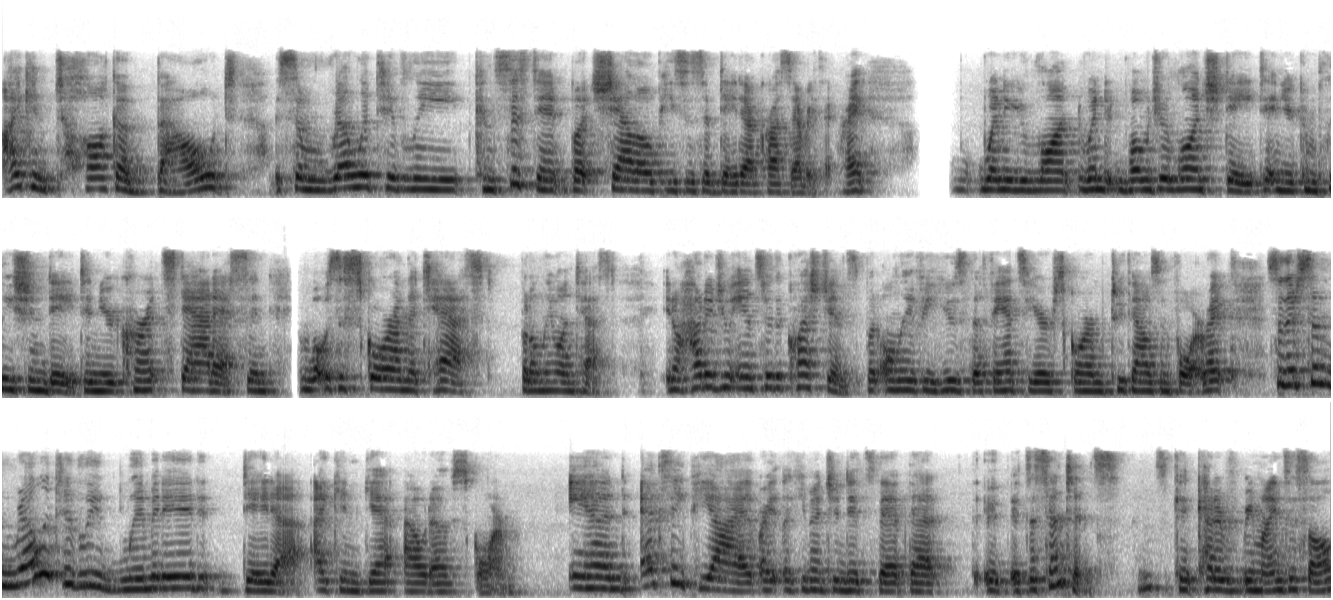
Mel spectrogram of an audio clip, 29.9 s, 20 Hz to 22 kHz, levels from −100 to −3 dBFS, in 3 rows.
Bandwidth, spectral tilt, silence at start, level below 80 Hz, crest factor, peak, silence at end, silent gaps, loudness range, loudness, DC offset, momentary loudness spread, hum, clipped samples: 8.2 kHz; -5 dB/octave; 0 s; -70 dBFS; 12 dB; -4 dBFS; 0 s; 6.88-7.11 s; 3 LU; -18 LUFS; under 0.1%; 7 LU; none; under 0.1%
